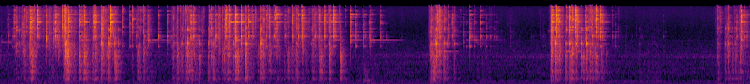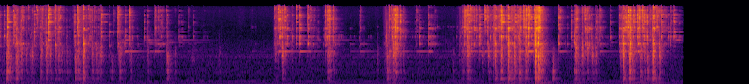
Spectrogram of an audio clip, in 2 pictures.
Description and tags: Medal sounds
Multiple medals clinking against each other, hanging from a wooden door
metal-against-door, OWI, awards, medals, clinking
